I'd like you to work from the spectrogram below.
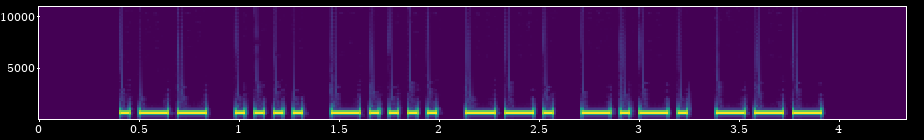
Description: Morse code, heard as a keyed tone, about 25 wpm, 700 Hz. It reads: WH6GCO
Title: USA Call Signs - 6 Characters - Repeated 3x - 25wpm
